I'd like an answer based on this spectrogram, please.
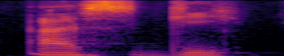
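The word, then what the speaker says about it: ASGI: Another thing to look at is the asgy.py, or what they pronounce as ASCII.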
